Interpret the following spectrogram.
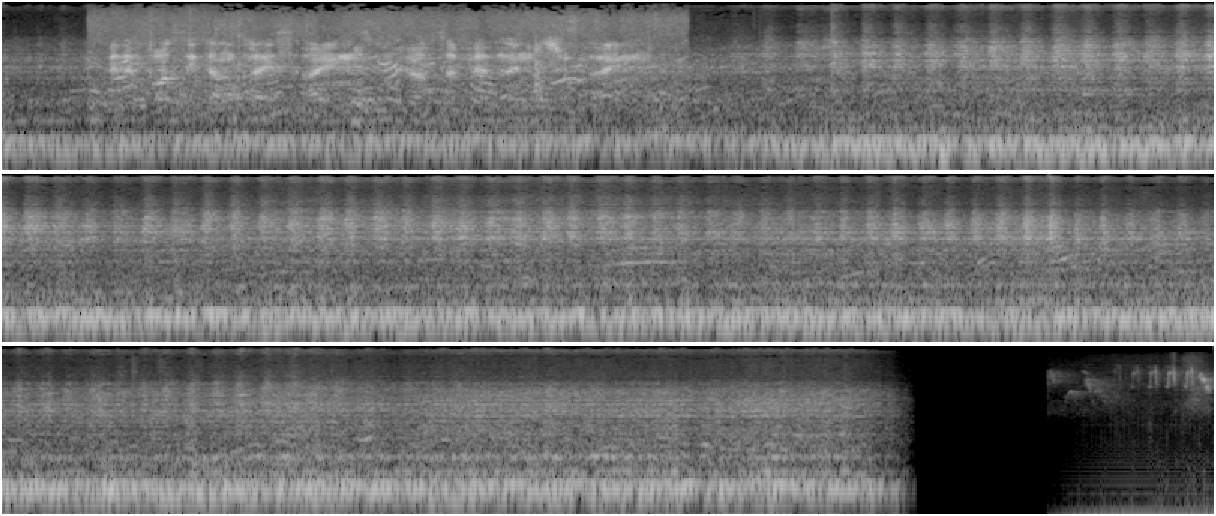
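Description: Model railway layout's built-in sound system playing a busy-station soundscape: crowd chatter over a steady low train rumble, with a burst of higher, noisier sound for about four seconds near the start. It cuts out suddenly near the end, and birdsong with rising chirps follows.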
